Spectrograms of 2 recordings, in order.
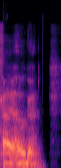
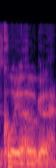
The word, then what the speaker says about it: Cuyahoga: So I'll say, as someone who lived in Ohio for a couple of years, he mispronounced Cuyahoga. How does he say it? He says Cuyahoga in the song, and I had to stop and go look it up.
